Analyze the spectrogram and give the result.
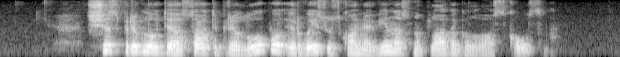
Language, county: Lithuanian, Vilnius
